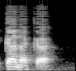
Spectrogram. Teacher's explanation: It switches the stress from penultimate to the first syllable.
